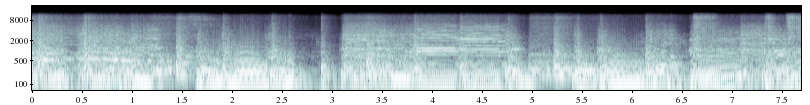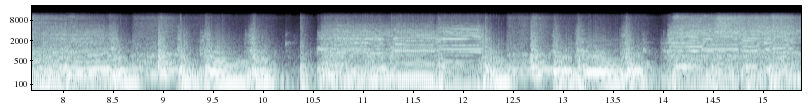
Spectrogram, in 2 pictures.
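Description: Live rock band playing: guitars, bass and drum kit. The band stops short for a moment about three seconds in and again about ten seconds in.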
